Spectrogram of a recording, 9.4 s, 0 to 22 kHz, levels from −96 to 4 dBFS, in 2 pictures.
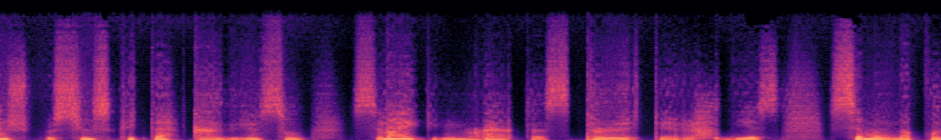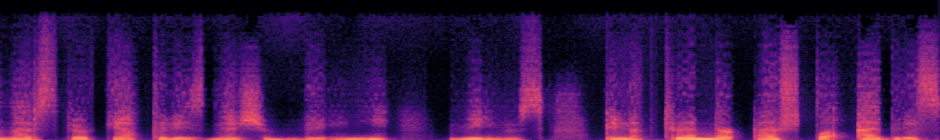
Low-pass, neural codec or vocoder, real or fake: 19.8 kHz; codec, 44.1 kHz, 0.9 kbps, DAC; fake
